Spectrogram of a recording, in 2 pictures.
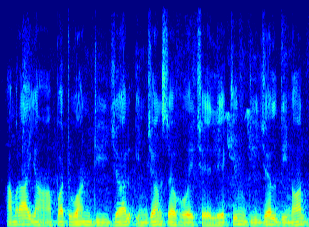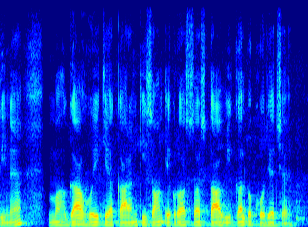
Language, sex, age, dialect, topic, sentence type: Maithili, male, 18-24, Angika, agriculture, question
